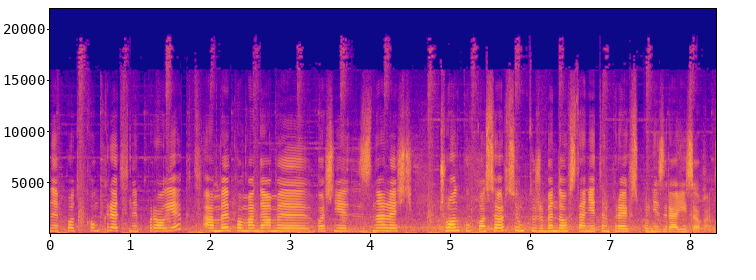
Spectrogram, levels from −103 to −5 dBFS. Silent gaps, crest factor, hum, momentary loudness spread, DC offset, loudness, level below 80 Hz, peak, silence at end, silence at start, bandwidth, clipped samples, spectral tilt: none; 16 dB; none; 6 LU; under 0.1%; -19 LUFS; -42 dBFS; -4 dBFS; 0 s; 0 s; 19.5 kHz; under 0.1%; -2 dB/octave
